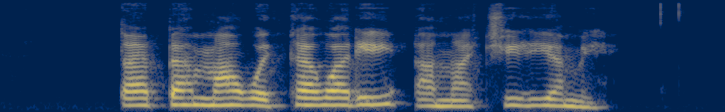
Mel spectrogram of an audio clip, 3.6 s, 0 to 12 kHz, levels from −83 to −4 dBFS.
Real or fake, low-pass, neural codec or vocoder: fake; 10.8 kHz; codec, 24 kHz, 3 kbps, HILCodec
